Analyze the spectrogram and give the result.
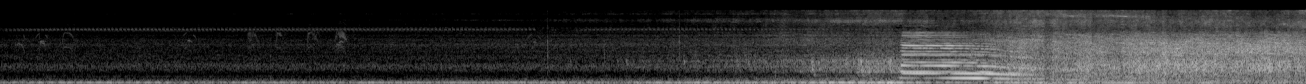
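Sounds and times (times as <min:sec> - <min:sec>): distant train rumble: 0:00.0 - 0:13.0
high whine: 0:04.7 - 0:13.0.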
